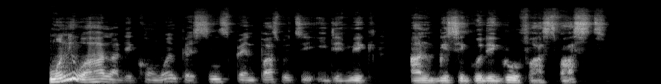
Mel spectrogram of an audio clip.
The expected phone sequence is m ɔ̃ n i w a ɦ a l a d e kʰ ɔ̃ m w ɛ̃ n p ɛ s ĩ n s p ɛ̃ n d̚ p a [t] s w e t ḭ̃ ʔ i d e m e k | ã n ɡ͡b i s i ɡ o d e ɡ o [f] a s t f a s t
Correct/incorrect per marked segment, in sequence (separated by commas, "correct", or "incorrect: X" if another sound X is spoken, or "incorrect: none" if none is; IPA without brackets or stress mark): incorrect: none, correct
